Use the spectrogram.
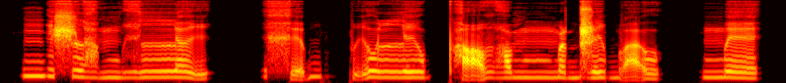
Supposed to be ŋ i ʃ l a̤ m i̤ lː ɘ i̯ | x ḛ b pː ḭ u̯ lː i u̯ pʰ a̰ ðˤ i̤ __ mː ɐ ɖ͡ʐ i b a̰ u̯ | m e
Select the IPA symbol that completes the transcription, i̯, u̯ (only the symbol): u̯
